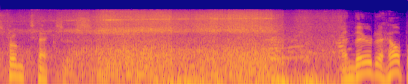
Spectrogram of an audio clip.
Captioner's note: plane engine roaring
